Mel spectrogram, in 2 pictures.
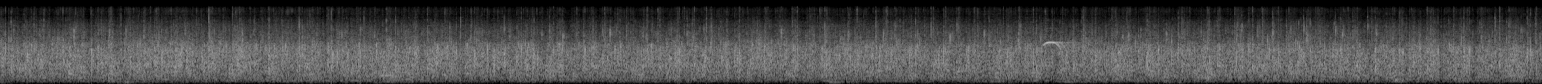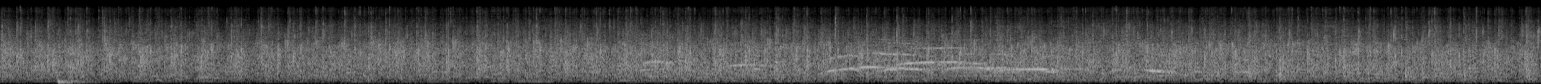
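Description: Long, steady applause from a large audience, with a few voices calling out near the end.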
